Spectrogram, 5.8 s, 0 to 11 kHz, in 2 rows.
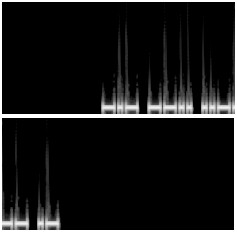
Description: Morse code, heard as a keyed tone, about 25 wpm, 700 Hz. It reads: KZ2A
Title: USA Call Signs - 4 Characters - Repeated 3x - 25wpm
